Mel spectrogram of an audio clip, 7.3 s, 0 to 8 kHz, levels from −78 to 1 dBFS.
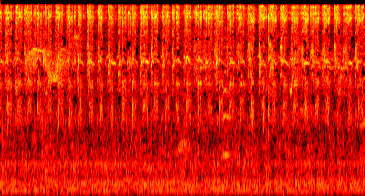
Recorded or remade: remade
